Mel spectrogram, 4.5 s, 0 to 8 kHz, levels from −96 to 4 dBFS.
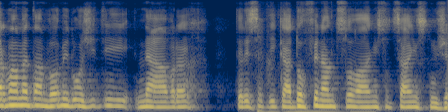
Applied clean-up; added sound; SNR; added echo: neural mask model DeepFilterNet 3.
